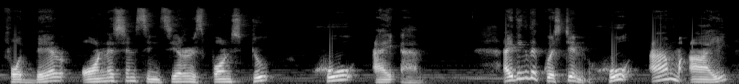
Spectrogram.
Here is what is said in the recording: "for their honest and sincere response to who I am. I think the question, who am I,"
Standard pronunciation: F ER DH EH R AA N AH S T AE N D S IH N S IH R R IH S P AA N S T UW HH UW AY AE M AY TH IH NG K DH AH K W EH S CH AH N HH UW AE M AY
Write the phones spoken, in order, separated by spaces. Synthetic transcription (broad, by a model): F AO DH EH R AA N AH S T AE N D S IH N S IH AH R IH S P AA N S T UW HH UW AY AE M AY T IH NG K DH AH K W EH S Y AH N HH UW AE M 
